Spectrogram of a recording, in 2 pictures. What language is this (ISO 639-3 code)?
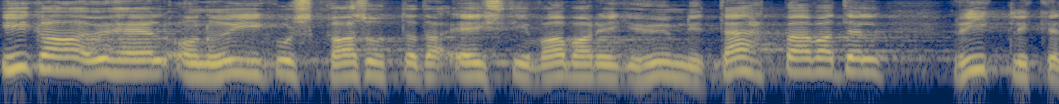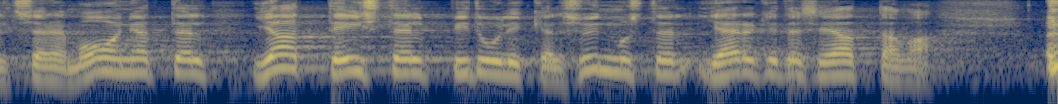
est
